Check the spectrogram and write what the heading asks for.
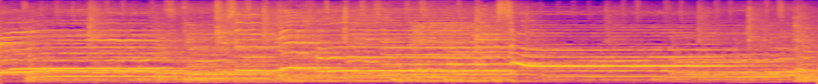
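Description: Mixed-voice a cappella group singing, a male lead voice over sustained backing chords, with one high note held for about two and a half seconds near the end.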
